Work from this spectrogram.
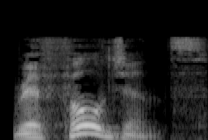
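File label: "refulgence", British English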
